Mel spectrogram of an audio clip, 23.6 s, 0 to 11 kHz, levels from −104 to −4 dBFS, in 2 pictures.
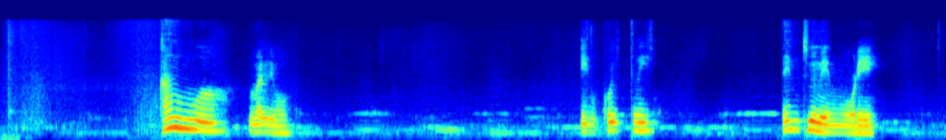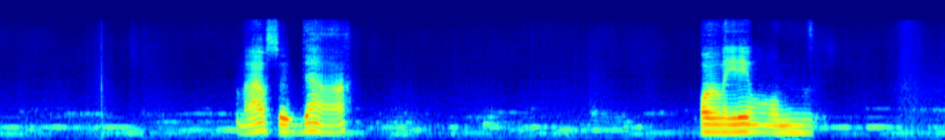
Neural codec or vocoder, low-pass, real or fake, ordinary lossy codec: codec, 16 kHz, 0.5 kbps, X-Codec, HuBERT features, trained on balanced general audio; 7.2 kHz; fake; none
